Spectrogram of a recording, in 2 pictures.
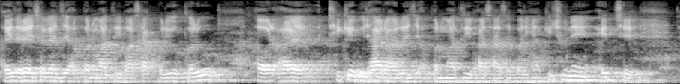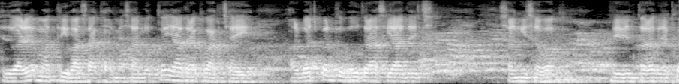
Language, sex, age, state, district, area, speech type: Maithili, male, 45-60, Bihar, Madhubani, rural, spontaneous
